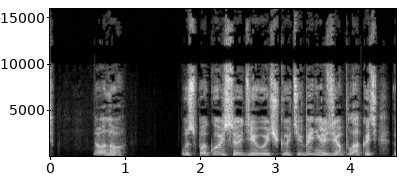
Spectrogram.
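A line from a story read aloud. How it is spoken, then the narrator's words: Flustered soothing. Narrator (Russian): растерянно говорил министр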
